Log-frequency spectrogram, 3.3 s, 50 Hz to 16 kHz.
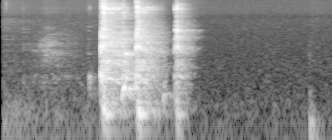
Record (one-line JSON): {"cough_length": "3.3 s", "cough_amplitude": 32768, "cough_signal_mean_std_ratio": 0.34, "survey_phase": "beta (2021-08-13 to 2022-03-07)", "age": "18-44", "gender": "Female", "wearing_mask": "No", "symptom_runny_or_blocked_nose": true, "symptom_onset": "7 days", "smoker_status": "Never smoked", "respiratory_condition_asthma": false, "respiratory_condition_other": false, "recruitment_source": "REACT", "submission_delay": "1 day", "covid_test_result": "Negative", "covid_test_method": "RT-qPCR", "influenza_a_test_result": "Negative", "influenza_b_test_result": "Negative"}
